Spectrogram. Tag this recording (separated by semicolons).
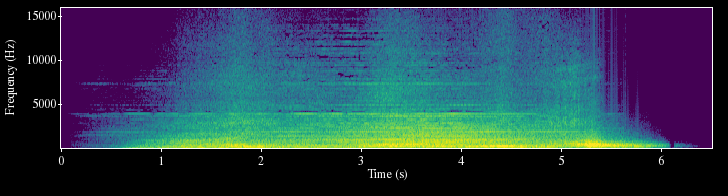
arcane; spell; invisibility; spellcasting; invisible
